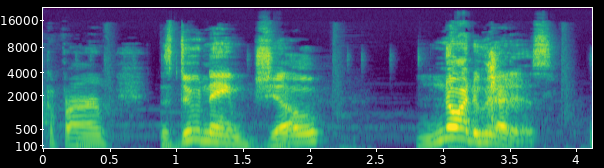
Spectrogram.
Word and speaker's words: Jho: This dude named Joe, no idea who that is. That's just a regular nigga off the street who got hands. It's spelled JHO, but Joe.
